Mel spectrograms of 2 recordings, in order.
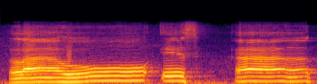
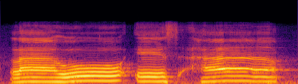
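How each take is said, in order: Both takes have the same delivery.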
